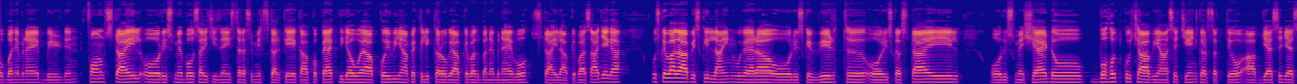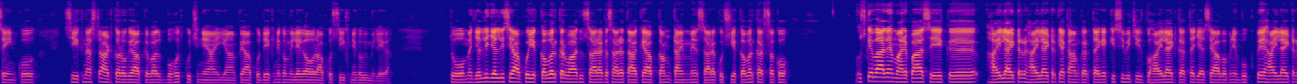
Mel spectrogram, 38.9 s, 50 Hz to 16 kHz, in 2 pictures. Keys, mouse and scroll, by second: 6.9 click, 9.6 click, 24.3 click, 33.0 click, 36.0 click.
